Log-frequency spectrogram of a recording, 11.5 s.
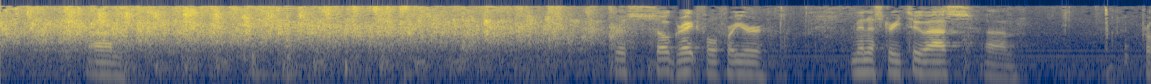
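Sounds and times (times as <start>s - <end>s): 
audience applause: 0.0s - 6.6s
speech: 6.2s - 7.8s, 8.5s - 10.3s.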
